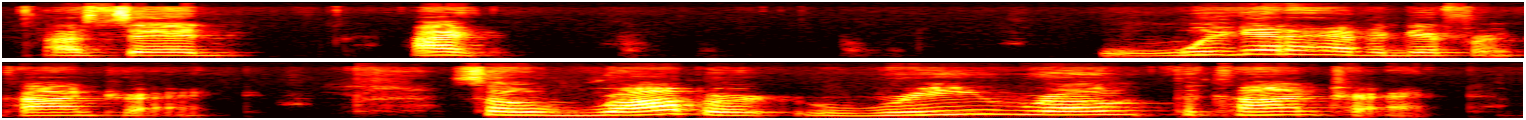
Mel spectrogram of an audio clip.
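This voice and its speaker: An older woman from the American South talks to her online followers in a thick Southern accent. She tells stories in a folksy, chatty way, calling people "y'all" and owning up cheerfully to being bossy. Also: fairly high pitch. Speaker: online host. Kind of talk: casual storytelling chat. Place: home in the mountains.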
